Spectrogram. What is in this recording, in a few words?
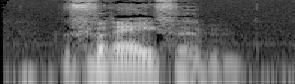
"wrijven", Dutch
